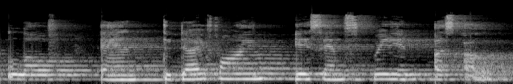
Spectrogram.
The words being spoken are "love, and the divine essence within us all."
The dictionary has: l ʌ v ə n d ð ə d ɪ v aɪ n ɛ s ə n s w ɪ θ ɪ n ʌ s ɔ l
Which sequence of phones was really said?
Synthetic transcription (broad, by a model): l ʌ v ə n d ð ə d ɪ f aɪ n ɛ s ə n s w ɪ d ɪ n ʌ s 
